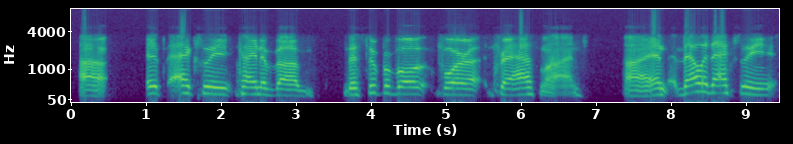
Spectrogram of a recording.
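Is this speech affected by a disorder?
Yes: cerebral palsy; brain cannot reliably direct muscles, walks with walker, must consciously control every movement including holding head up.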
